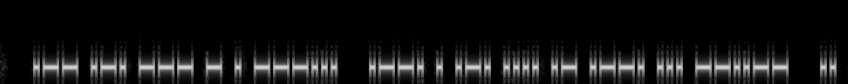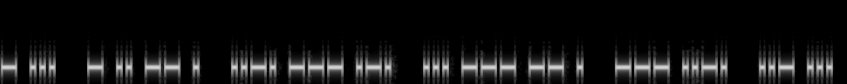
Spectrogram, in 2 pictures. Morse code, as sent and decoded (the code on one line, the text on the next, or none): .-- .-. --- - . ---... / .--. .-. .... .- .--. ... --..-- / .. - ... / - .. -- . / ..-. --- .-. / ... --- -- . / --- ..-. / ..- ...
WROTE: PERHAPS, ITS TIME FOR SOME OF US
